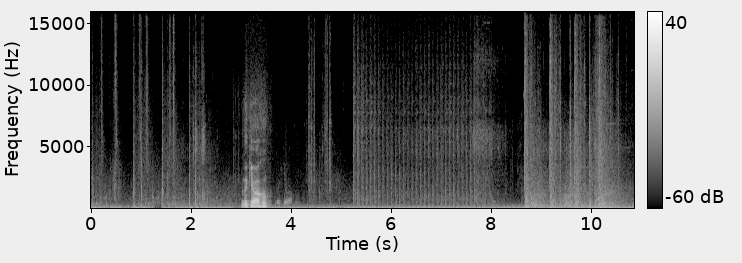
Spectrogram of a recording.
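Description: Bursts of gunfire ring out in a Fortnite match, a sharp rapid volley near the middle and further distant shots later, while people talk casually over the game sounds.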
